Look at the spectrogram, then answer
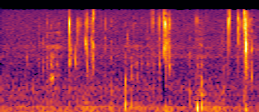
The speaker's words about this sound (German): Wer kaut mit offenem Mund, Alter? Wer, wer kaut, ich. Entschuldigung, wer kaut mit offenem Mund?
